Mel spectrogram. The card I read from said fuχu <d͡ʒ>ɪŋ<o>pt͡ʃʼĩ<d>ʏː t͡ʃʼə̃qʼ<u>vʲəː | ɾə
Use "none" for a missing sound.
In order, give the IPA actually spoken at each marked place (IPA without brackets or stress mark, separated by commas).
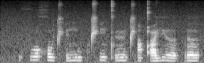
t͡ʃʼ, u, tʼ, ʏ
